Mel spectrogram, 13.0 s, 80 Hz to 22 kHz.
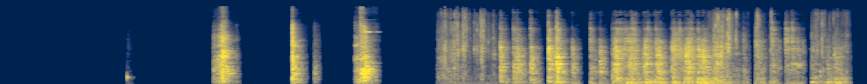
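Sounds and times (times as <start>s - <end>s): plastic bag rustling: 6.6s - 7.5s, 10.8s - 11.2s.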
